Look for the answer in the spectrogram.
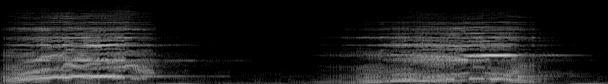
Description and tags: Washing a pyrex baking dish in soapy water, emphasizing the resonant qualities of fingers against wet glass. Recorded with a Zoom H2 in my kitchen. The recordings in this sound pack with X in the title were edited and processed to enhance their abstract qualities.
glass, pyrex, kitchen, baking-dish, percussion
